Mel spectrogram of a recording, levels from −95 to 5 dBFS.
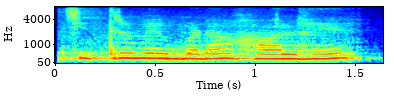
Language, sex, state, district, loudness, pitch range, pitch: Hindi, female, Telangana, Hyderabad, -10 LUFS, 240-265 Hz, 255 Hz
